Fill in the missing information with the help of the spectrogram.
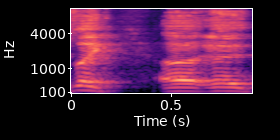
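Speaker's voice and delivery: ordinary delivery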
